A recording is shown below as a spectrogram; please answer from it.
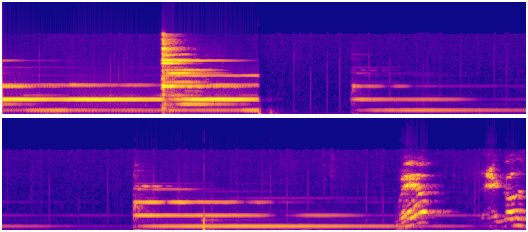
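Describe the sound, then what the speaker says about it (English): A bell rings out in a western setting as a sustained, resonant tone struck twice, each ring fading away slowly, with a brief quiet gap between the strokes and a faint chirp near the end. "there goes the bell"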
